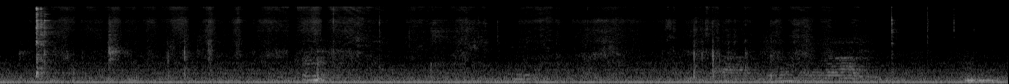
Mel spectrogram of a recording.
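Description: Cloth rubbing across a laptop screen and its plastic bezel, with small handling clicks and knocks: a sharp click just after the start and a knock about three seconds in. A steady low hum runs underneath.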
